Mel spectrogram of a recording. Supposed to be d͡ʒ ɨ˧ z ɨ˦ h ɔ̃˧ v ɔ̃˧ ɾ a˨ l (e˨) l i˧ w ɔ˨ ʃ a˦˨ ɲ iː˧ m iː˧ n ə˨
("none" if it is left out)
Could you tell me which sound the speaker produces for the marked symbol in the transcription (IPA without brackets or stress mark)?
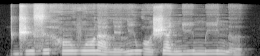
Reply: e˨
